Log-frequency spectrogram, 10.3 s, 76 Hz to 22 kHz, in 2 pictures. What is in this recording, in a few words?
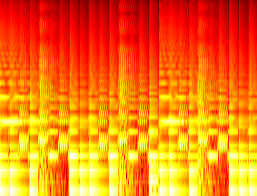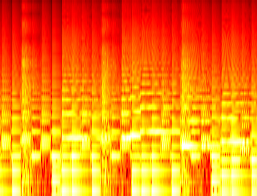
loader sid CSG8580R5; Vikings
